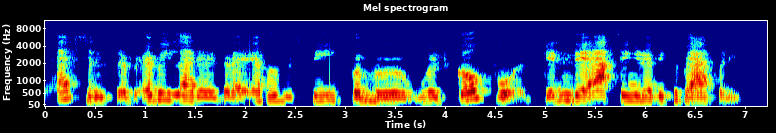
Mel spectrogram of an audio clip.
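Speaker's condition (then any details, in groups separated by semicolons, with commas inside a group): Cerebral palsy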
